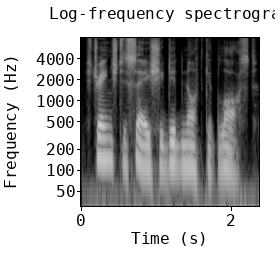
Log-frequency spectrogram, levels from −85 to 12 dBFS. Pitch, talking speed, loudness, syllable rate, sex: 115 Hz, 200 wpm, -18 LUFS, 4.0 syllables/s, male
